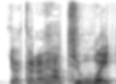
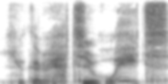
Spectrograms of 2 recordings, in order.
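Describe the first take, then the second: First: Said in the usual way. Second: Slow, soft unvoiced whisper. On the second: Father teasing Jin with a sly whispered secret.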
